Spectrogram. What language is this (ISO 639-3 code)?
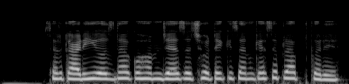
mag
